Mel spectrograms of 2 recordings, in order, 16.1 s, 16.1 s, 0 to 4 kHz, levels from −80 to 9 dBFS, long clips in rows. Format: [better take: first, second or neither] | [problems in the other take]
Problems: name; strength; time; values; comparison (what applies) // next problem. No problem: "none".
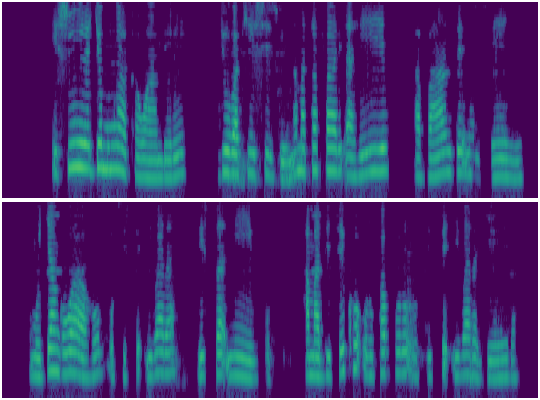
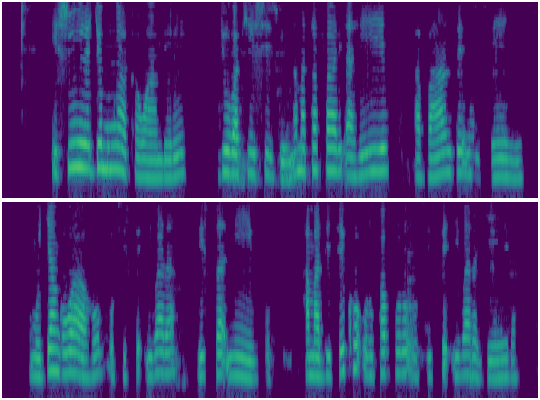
second | noise reduction (neural mask model DeepFilterNet 3)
